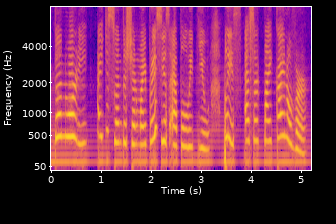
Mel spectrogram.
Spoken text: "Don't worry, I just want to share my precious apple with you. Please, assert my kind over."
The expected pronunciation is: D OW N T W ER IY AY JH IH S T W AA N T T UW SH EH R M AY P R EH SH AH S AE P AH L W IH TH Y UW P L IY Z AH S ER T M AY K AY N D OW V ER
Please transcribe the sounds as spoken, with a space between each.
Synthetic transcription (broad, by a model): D OW N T W ER IY AY JH IH S T W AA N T T UW SH EH R M AY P R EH S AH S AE P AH L W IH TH Y UW P L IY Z AH S ER T M AY K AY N OW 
